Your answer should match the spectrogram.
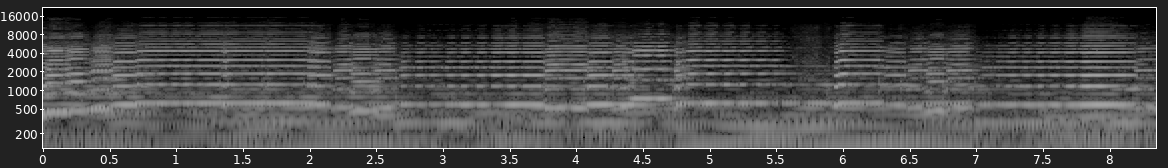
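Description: Suzuki 37-key alto melodica playing a slow melody of held reed notes over sustained low accompanying notes.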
